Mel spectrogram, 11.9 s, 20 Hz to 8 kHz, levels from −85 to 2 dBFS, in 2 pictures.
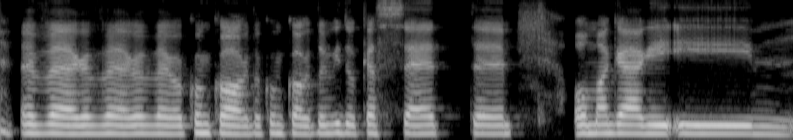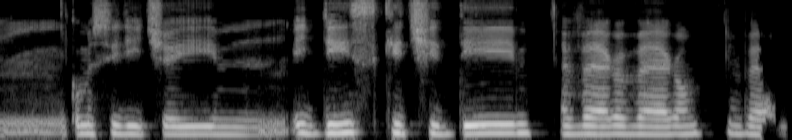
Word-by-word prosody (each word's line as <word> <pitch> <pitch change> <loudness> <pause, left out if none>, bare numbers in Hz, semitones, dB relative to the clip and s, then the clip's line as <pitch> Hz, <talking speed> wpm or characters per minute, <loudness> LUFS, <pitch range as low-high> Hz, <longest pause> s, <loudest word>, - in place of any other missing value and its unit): È 185 0 +2
vero, 180 -1 +4
è - - -1
vero, 175 0 +2
è - - -1
vero, 175 -1 +1
concordo, 175 -2 +2
concordo. 180 0 -2
Videocassette 180 -1 -2 0.4
o 180 +1 +2
magari 180 -1 +3
i, - - -1
mhmm, 195 +5 -8
come 175 +1 -2
si 175 +1 -3
dice, 165 0 -3
i 165 0 0
mhmm, 160 +5 -8
i 190 -4 -1
dischi, 190 +2 +1
i 185 - +1
CD. 185 +1 +2 0.2
È 170 - -5
vero, 170 0 +1
è - - -2
vero, 165 +1 -2 0.2
è - - -12
vero. 165 -2 -5
175 Hz, 140 wpm, -23 LUFS, 170-185 Hz, 0.4 s, vero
